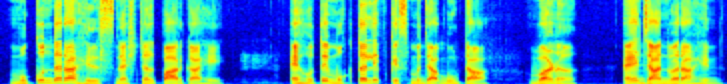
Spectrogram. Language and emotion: Sindhi, neutral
